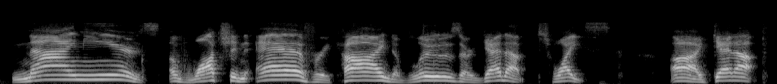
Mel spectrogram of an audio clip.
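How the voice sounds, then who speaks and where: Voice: mid-range voice, a bit bright, dull audio, full character voice. An actor at a script table read playing a blunt, insistent comedy club worker, emphatic and stumbling over lines.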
